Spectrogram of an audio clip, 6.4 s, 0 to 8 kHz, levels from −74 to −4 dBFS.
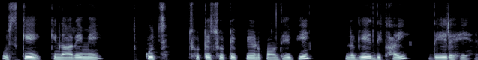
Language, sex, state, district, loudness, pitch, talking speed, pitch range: Hindi, female, Chhattisgarh, Balrampur, -21 LUFS, 205 Hz, 120 wpm, 195-220 Hz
